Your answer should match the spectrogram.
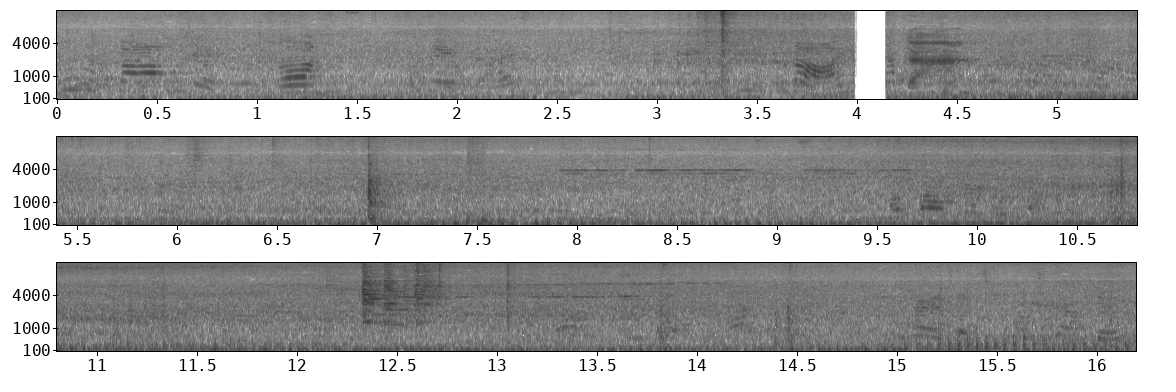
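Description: Busy street-market ambience: background chatter of vendors and shoppers over a steady low rumble of motorbike engines. The sound breaks off for an instant about four seconds in.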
